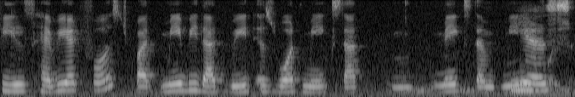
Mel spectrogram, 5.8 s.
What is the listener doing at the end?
taking over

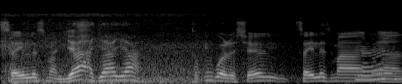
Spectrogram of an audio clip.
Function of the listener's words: listening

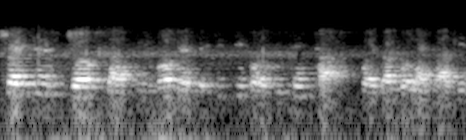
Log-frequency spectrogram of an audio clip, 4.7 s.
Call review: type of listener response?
listening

